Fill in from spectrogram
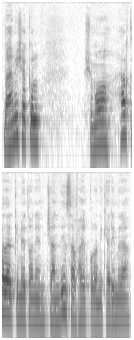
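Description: A man teaching Quran reading in a recorded lesson, sounding out letters and syllables slowly one by one. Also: fairly high pitch, steady tone, warm tone. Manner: slow, drawn-out syllable drills.

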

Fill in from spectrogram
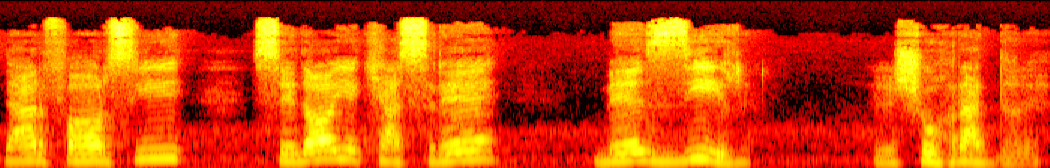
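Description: A woman teaching Arabic vowel sounds, speaking slowly and politely, with Persian as her first language, repeating letter sounds clearly. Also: fairly low pitch, warm tone. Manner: slow, careful, polite teaching with drawn-out repetition of letter sounds. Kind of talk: recorded lesson.

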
